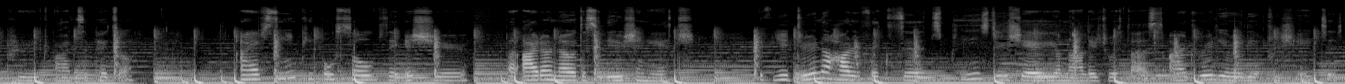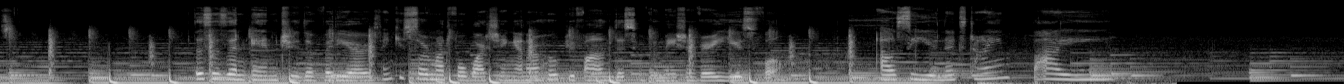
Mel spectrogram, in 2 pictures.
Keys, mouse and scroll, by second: 2.6 click, 3.4 scroll up 1, 4.6 alt+middle click, 4.8-5.3 alt+scroll up 1, 5.7 click, 6.4 alt+click, 7.8 alt+scroll down 1, 8.0 alt+middle click, 8.5-11.5 alt+drag, 11.5-11.8 scroll down 1, 12.4 alt+middle click, 13.8-14.4 alt+scroll up 1, 15.3-17.6 drag, 17.6-18.1 scroll up 1, 18.2 alt+click, 19.3-19.7 alt+scroll down 1, 20.5 click, 22.8-23.4 scroll up 1, 23.5-26.8 alt+drag.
